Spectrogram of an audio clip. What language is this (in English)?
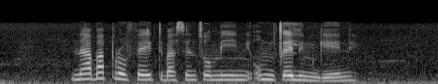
Xhosa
